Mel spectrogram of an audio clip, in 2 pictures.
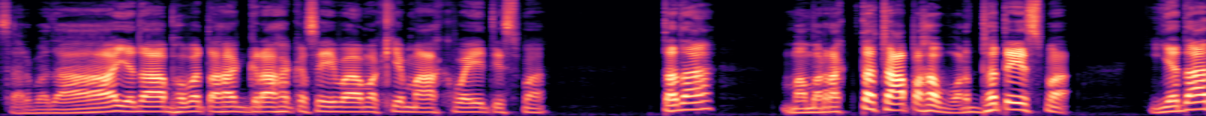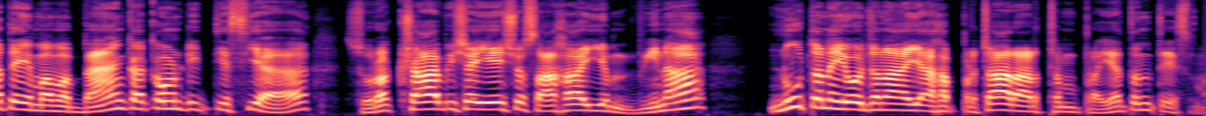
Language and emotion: Sanskrit, angry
